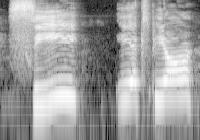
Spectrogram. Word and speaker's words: SeExpr: x p r and i actually believe it's supposed to be pronounced c exp and the reason is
